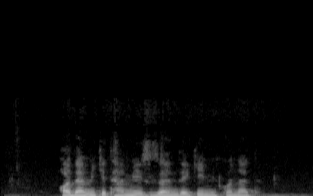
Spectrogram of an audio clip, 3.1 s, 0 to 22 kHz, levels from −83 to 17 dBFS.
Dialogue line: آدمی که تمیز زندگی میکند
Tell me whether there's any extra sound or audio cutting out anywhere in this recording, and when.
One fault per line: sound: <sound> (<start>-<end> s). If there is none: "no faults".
no faults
